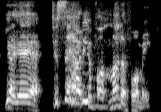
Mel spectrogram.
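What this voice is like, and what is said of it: Weak attempt at Boston accent. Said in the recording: “You don't have the accent, though? Oh, well, you can get it. ... Man, you barely got that out. You barely did that.”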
